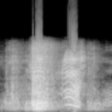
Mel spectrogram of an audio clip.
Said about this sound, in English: This door's smashed. We'll have to pry it open. Maybe if we both pull on it. All right, we'll try.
